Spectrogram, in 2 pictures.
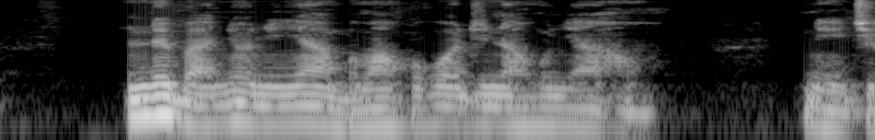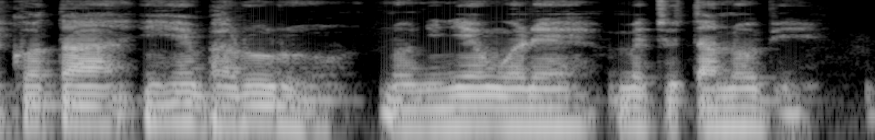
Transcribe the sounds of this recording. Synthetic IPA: n̩˦dɪ˦ba˨ɲ˦o˦ɲi˨ɲa˦˨ɡ͡bʊ˨ma˦kʷʊ˦kʷɔ˦d͡ʒi˦na˨ŋʷu˦ɲa˦ɦʊ˨ | ni˨d͡ʒi˨kʰɔ˦ta˦i˦ɦe˦ba˨ɾu˦ɾu˨no˨ɲi˨ɲe˦ŋʷe˨ɾe˦me˦tu˨ta˦no˦bi˨

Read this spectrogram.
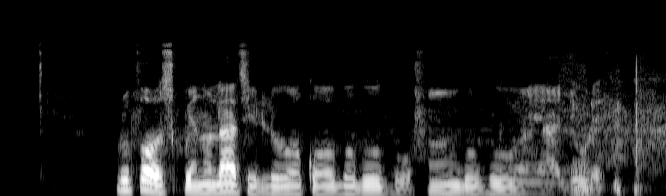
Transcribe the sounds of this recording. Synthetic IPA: ɾu˦fɔ˦˨sk͡pɛ˨nũ˧˦la˦˨ti˧lu˦ɔ˧kɔ˧ɡ͡bo˧ɡ͡bo˧ɡ͡bo˨fũ˦ɡ͡bo˧ɡ͡bõ˧˨a˨d͡ʒo˦ɾɛ˨

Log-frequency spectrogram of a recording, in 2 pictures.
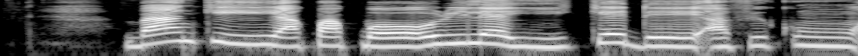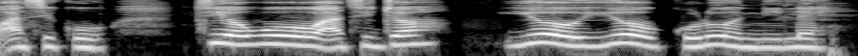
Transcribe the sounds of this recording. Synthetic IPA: ba˦ŋ̩˦ki˦˨a˨k͡pa˧˨k͡pɔ˨o˧ɾi˦lɛ˦˨jiː˨˦ke˦˨de˧a˨fi˧kũ˦a˨si˨ko˨ | ti˦o˧wo˦a˨ti˧d͡ʒɔ˦ | joː˦˨joː˦˨ko˨˦ɾo˦˨nĩ˨˦lɛ˦˨

